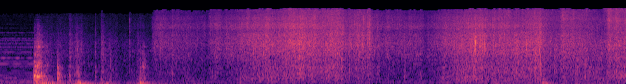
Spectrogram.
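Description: Plastic wrapping on insulation rolls rustling and crinkling as the rolls are handled and pulled from their bag, after a few dull thumps in the first two seconds.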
